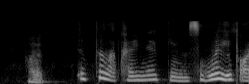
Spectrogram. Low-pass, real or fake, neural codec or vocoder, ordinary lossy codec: none; fake; codec, 16 kHz, 1 kbps, FreqCodec, smaller model; none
